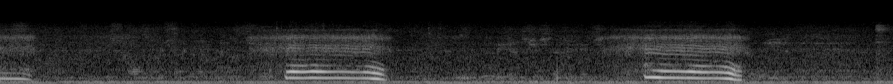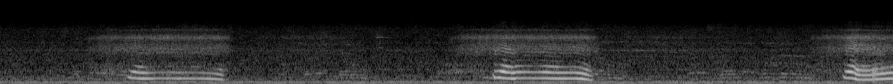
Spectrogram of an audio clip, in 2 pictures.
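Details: Regular short, nasal, falling snores about every 3.7 seconds (~16 per minute), almost like a kitten purring, over steady room hum; recorded 03/02/09.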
